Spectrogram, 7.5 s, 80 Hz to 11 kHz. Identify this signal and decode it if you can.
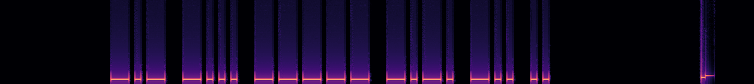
Morse code, heard as a keyed tone, about 20 wpm, 700 Hz. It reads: KB0CDI
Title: USA Call Signs Repeated 2x 20wpm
